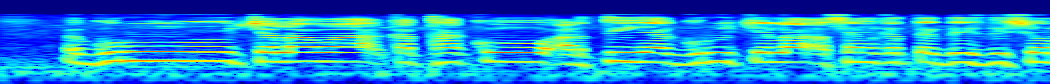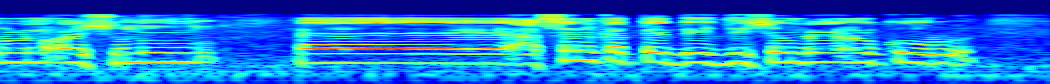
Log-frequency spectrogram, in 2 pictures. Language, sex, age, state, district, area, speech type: Santali, male, 45-60, West Bengal, Paschim Bardhaman, urban, spontaneous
